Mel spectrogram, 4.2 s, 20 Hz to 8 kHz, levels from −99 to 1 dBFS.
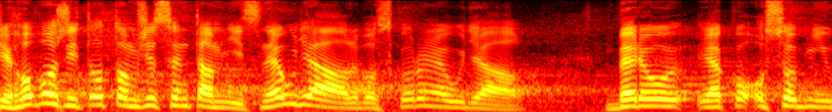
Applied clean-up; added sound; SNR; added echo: none; none; none; none.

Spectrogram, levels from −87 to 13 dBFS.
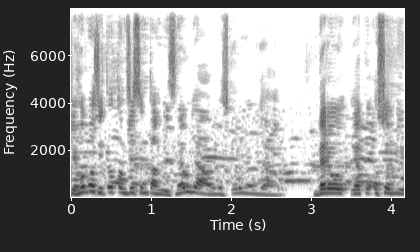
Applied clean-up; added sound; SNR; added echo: classical method Wiener filter.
